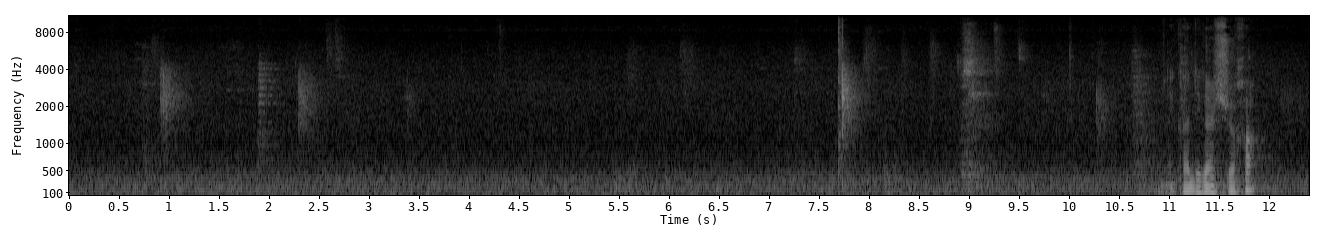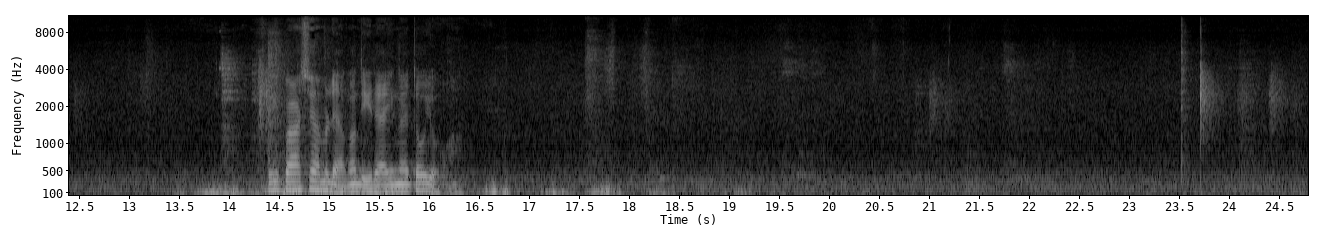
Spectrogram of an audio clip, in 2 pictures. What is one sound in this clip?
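A cue strikes a snooker ball with a sharp tap.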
